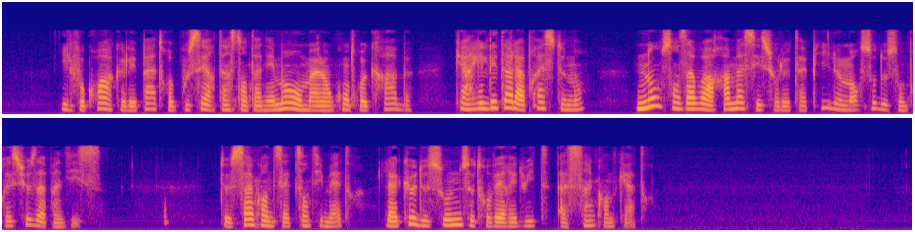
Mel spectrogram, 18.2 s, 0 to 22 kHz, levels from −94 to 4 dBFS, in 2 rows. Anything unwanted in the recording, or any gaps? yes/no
no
